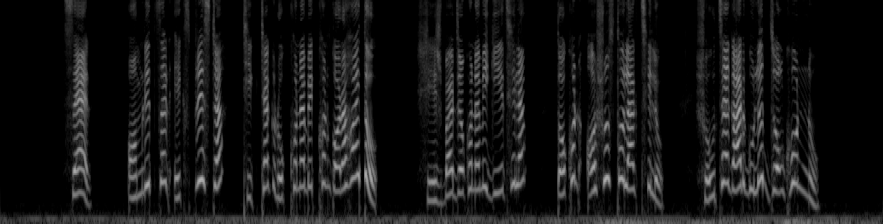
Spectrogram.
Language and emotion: Bengali, disgusted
